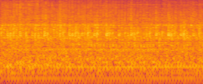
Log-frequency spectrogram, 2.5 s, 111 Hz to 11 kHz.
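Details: Land Rover Defender with 2.5 naturally aspirated diesel, injector pump refitted, after cleaning a bad wiring contact for intermittent start and no charge: steady even diesel clatter at idle, no misses or knocks; running normally.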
